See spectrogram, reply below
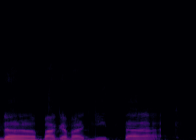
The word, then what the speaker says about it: Bhagavad Gita: Well, we covered Bhagavad Gita. I said it right, yeah? – Yeah, that was good.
